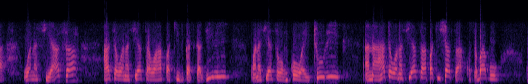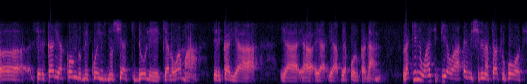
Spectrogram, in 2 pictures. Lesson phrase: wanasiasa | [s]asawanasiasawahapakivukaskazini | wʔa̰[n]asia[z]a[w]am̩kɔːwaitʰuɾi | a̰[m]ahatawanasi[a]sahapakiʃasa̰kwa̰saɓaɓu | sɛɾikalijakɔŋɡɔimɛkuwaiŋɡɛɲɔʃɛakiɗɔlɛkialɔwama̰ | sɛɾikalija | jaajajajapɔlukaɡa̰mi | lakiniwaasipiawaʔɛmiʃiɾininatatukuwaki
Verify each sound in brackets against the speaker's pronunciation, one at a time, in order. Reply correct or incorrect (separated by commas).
incorrect, correct, incorrect, correct, incorrect, correct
